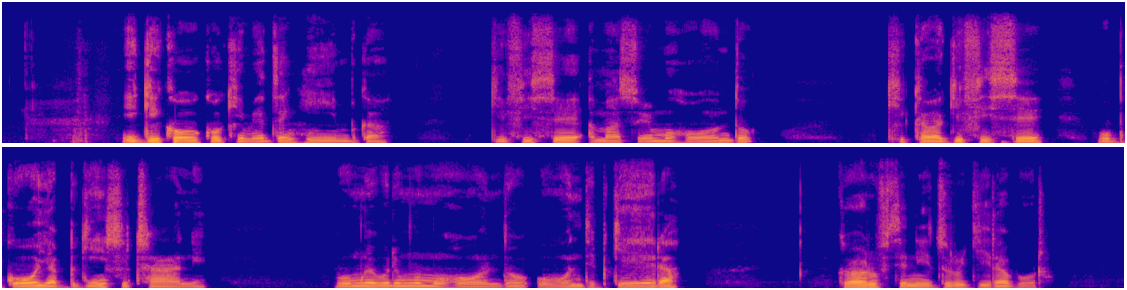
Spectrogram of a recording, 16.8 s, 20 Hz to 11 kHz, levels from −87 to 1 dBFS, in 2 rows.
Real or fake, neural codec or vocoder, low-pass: real; none; 9.9 kHz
